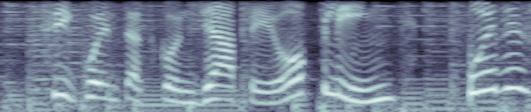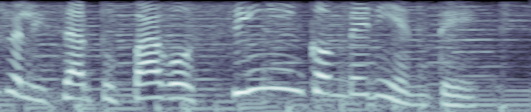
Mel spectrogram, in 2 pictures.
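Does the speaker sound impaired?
No.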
